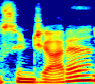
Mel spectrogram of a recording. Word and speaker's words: Sunjata: lead actors on it including I can never pronounce his last name Daniel sunjata is it yep that's right so I'm willing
